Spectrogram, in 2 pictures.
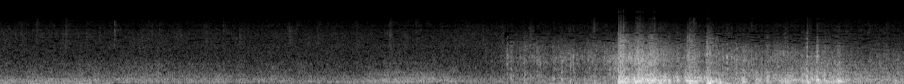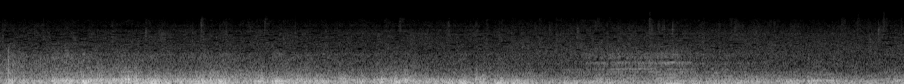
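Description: Steady rain during a thunderstorm, with a thunderclap about six seconds in: a sudden sharp crack that rolls into rumbling for a couple of seconds and fades into lower rumbles.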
